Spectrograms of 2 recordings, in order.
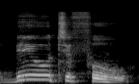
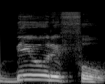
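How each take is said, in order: First: The middle t is a clear t sound. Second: The middle t sounds like a quick r.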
